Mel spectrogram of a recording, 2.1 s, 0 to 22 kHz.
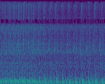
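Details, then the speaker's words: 1972 BMW R75/5 with Bing 32mm carburetors, restarted after cooling down with the right spark plug pulled so only the left cylinder runs: fast, even thumping at a noticeably high idle; the idle screw needs backing off. "So it's actually idling pretty high. So now coming underneath here, we're going to do the same thing. Right now it's idling pretty high, so I'm going to back off the idle screw."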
